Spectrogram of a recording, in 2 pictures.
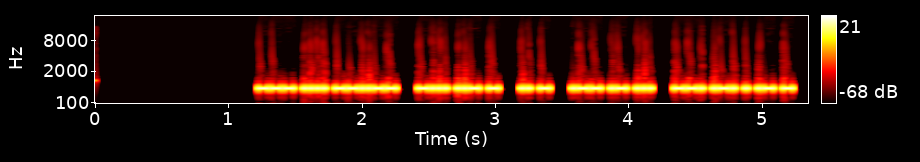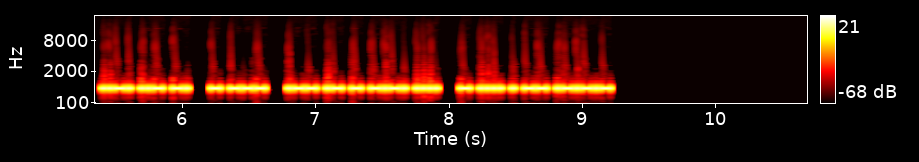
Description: Morse code, heard as a keyed tone, about 52 wpm, 700 Hz. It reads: OH, BUT IT WAS GREAT FUN TO WATCH THEM.
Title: Sentences from Top 1000 Words - Review Part 4 - 50wpm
